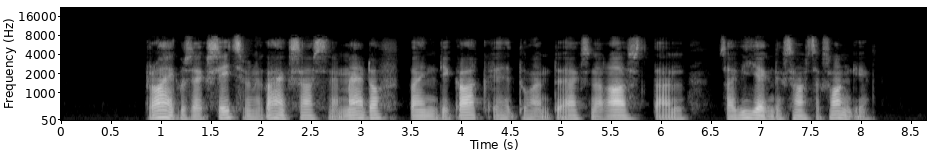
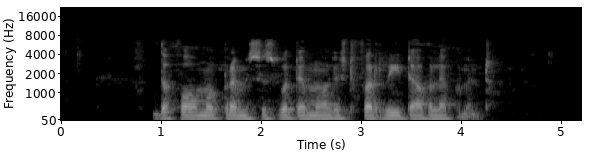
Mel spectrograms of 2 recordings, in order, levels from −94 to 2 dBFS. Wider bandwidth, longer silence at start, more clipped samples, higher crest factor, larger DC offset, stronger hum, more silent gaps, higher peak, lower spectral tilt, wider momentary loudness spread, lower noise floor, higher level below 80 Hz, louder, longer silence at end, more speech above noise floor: first, 8 kHz vs 7.2 kHz; about the same, 0.85 s vs 0.9 s; neither; about the same, 22 dB vs 20 dB; neither; neither; neither; first, -4 dBFS vs -24 dBFS; first, -5.5 dB/octave vs -4 dB/octave; about the same, 13 LU vs 13 LU; about the same, -84 dBFS vs -82 dBFS; about the same, -60 dBFS vs -64 dBFS; first, -27 LUFS vs -43 LUFS; second, 0.55 s vs 0.85 s; first, 58 dB vs 39 dB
